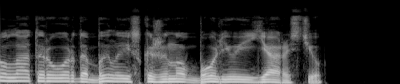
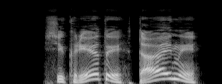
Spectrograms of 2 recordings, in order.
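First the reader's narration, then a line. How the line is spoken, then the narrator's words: Furious male yell. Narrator (Russian): заорал Латтеруорт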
